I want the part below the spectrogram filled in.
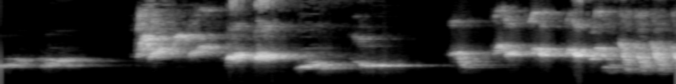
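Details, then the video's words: Asian pied starling song recorded from a pet bird as tutoring material: a low whistle, then a jumble of high, raspy, squeaky notes and a sliding whistle, ending in a dense, harsh chattering phrase. "Suara Burung Jalak Suren"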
